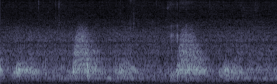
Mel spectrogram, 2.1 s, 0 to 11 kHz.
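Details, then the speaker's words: Handheld vascular Doppler (L150R) during ankle-brachial index measurement, probe at the left brachial artery with cuff in place: rhythmic whooshing swells with each pulse over steady hiss; normal pulsatile arterial flow signal. "see the cuff position you can good sign good passer tale material flow"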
